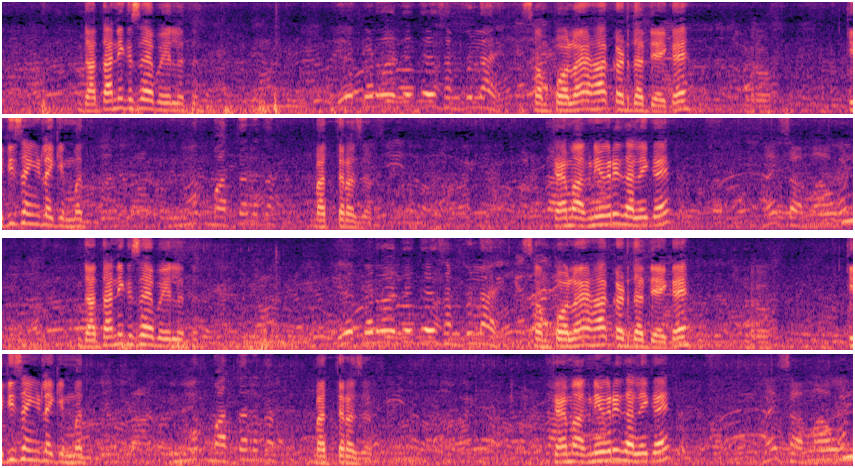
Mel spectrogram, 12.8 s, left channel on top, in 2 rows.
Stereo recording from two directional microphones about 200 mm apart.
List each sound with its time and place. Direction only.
0.6 s speech: 10° left (ahead or behind)
2.8 s speech: 25° left (ahead or behind)
3.9 s speech: 10° left (ahead or behind)
6.3 s speech: 10° left (ahead or behind)
8.7 s speech: 10° left (ahead or behind)
10.5 s speech: 10° left (ahead or behind)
